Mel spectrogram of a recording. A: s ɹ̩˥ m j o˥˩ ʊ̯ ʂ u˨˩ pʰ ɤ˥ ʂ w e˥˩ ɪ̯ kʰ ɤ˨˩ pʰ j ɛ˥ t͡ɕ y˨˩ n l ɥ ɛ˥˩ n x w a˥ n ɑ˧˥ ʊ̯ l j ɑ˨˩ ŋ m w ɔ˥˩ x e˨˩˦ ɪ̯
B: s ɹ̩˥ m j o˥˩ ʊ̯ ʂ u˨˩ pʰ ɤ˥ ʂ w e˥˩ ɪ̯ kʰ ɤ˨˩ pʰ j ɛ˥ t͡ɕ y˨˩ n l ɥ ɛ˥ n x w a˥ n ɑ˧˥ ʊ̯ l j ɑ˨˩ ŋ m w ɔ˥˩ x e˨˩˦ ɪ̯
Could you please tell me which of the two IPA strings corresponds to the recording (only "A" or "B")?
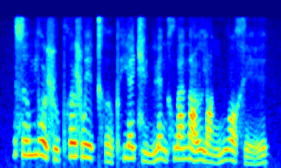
A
